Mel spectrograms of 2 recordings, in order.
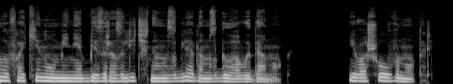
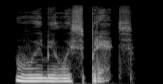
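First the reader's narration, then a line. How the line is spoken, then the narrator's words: Whisper in ear. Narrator (Russian): шепнул мне на ухо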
